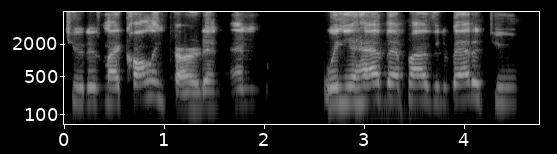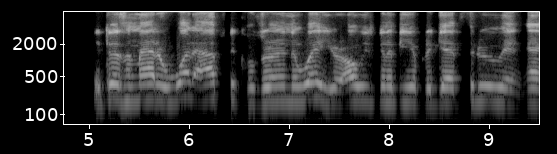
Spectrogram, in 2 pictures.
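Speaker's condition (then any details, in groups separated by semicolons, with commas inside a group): Cerebral palsy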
